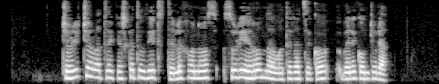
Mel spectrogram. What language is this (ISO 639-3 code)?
eus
